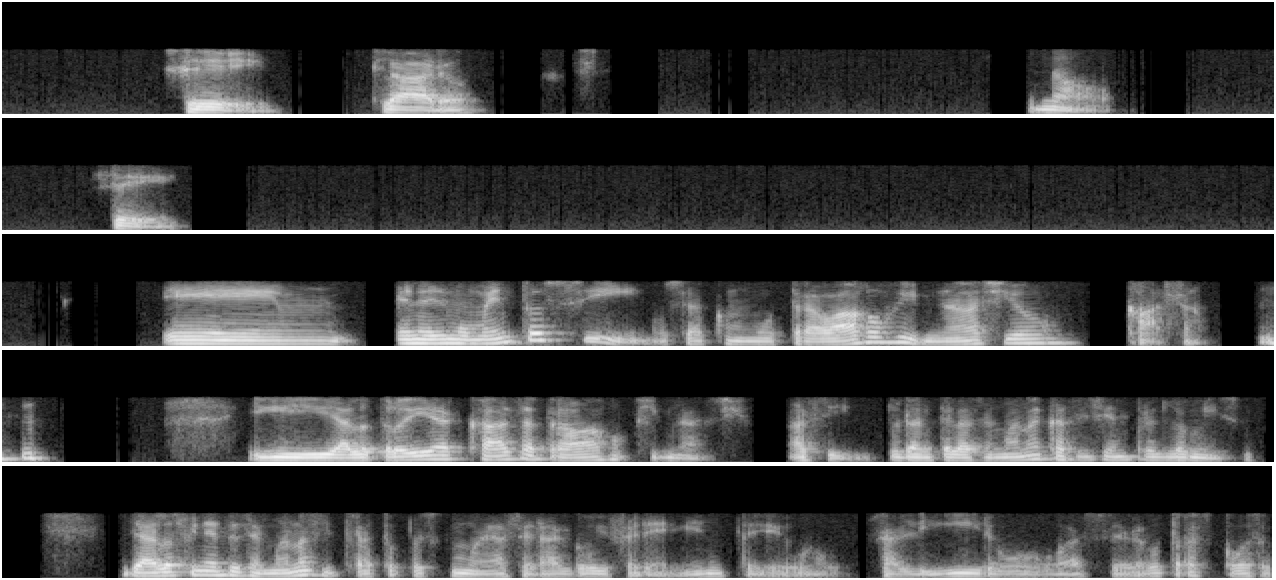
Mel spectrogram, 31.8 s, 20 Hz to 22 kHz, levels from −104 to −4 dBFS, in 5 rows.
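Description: No technical faults can be heard in this recording.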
